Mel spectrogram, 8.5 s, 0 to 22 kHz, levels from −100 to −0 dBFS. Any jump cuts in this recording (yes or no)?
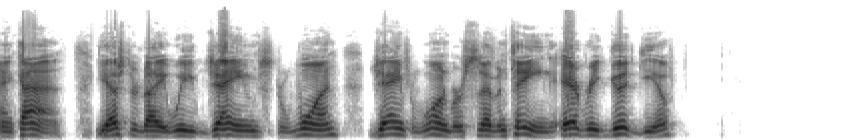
yes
